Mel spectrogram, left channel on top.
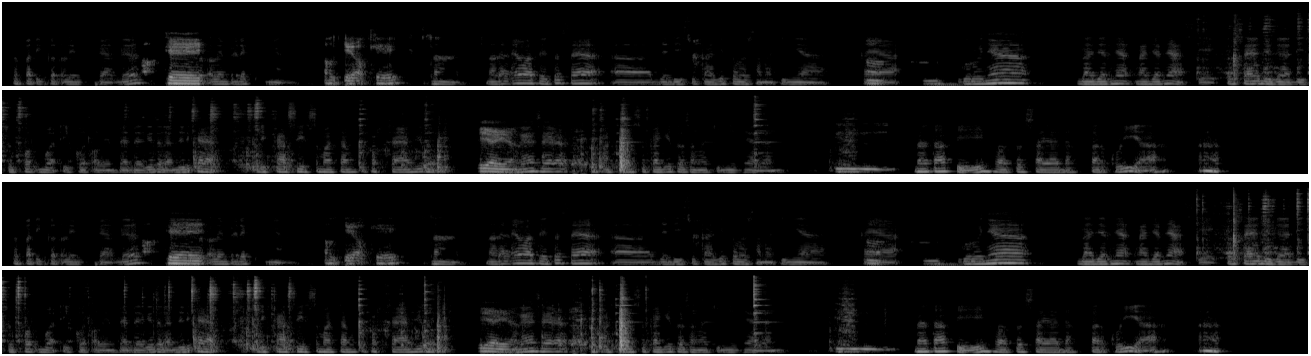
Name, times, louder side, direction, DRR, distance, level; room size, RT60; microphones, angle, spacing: voice 1, 0.1-1.4 1.8-3.0 4.3-8.3 8.6-9.0 9.6-10.3 10.8-15.3 15.6-17.5 18.2-18.8 19.1-20.9 22.2-25.2, equal, ahead, 0.6 m, -46 dB
voice 2, 1.4-2.0 3.2-4.0 8.6-8.8 9.2-9.4 17.8-18.3 21.4-22.0, left 3 dB, 65° left, 1.3 m, -39 dB
sound 1, 11.9-13.4 13.7-14.0 14.3-16.0 16.6-17.6 18.2-19.6 19.8-20.1 20.6-20.8 21.3-21.6 21.9-22.0, right 7 dB, 65° right, 1.1 m, -41 dB
7.3 x 4.6 x 4.3 m
head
